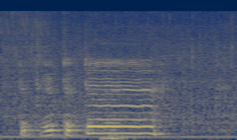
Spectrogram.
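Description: A man's voice: a couple of short syllables, then one held, level-pitched "umm" lasting about half a second.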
